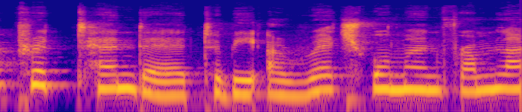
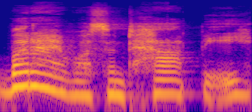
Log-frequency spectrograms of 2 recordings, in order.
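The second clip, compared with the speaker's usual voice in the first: usual speaking voice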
